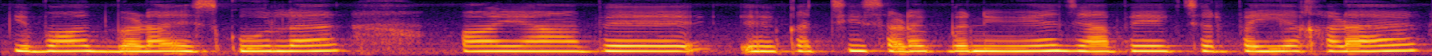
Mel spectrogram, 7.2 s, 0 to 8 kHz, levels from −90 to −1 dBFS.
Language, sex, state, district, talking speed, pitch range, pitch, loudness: Hindi, female, Punjab, Kapurthala, 175 wpm, 265-275 Hz, 275 Hz, -12 LUFS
